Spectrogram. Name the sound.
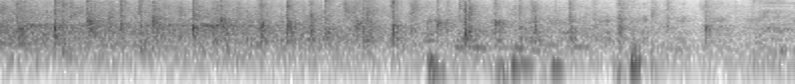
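audience clapping loudly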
